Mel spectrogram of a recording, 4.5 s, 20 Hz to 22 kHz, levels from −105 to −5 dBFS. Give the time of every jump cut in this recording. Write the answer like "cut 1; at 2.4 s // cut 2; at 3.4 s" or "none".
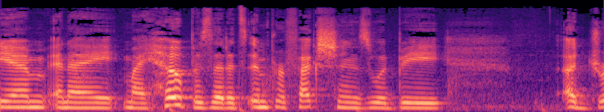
none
